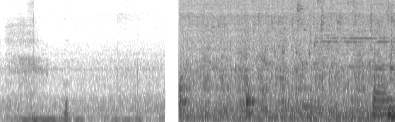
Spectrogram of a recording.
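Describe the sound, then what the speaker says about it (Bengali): Water poured into a pabda fish curry cooked with mustard paste: after a quiet start and a brief cut, a close, steady rushing splash of liquid fills the pan and gradually grows louder. "এবার জল দিয়ে দিব যার যতটা ঝোল পছন্দ"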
